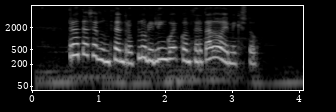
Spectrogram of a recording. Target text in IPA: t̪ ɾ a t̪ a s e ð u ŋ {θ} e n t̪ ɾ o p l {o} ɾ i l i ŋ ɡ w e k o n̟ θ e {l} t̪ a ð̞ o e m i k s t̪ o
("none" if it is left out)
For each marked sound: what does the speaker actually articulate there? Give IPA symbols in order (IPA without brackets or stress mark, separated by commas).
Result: θ, u, ɾ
